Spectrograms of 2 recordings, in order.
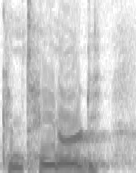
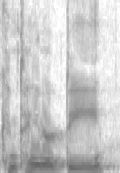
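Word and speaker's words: containerd: advantages most Cloud providers default to containered which is actually pronounced container D and each stack of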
